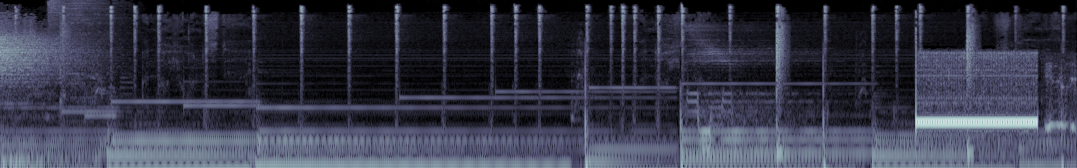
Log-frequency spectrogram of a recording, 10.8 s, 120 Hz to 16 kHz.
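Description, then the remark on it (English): A sustained, droning electronic tone shifts pitch in steps under steady ticking, then a loud telephone ring tone sounds for about a second near the end, as a prank phone call is placed on the Steve Harvey Morning Show. “All right, when we come back after the break, at 48 after the hour, we got the prank phone call.”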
